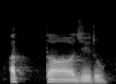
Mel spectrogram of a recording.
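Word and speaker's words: التَّاجِرُ: So we have to mention about this letter here, huruf shams, where we've already tell that the sound of lam is silent, so we pronounce it at-tajiru.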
